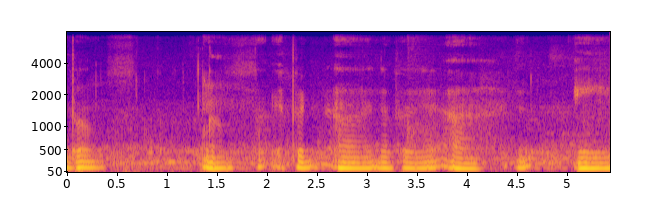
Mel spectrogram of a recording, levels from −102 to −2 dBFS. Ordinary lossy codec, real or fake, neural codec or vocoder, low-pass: none; fake; vocoder, 44.1 kHz, 128 mel bands every 256 samples, BigVGAN v2; 7.2 kHz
